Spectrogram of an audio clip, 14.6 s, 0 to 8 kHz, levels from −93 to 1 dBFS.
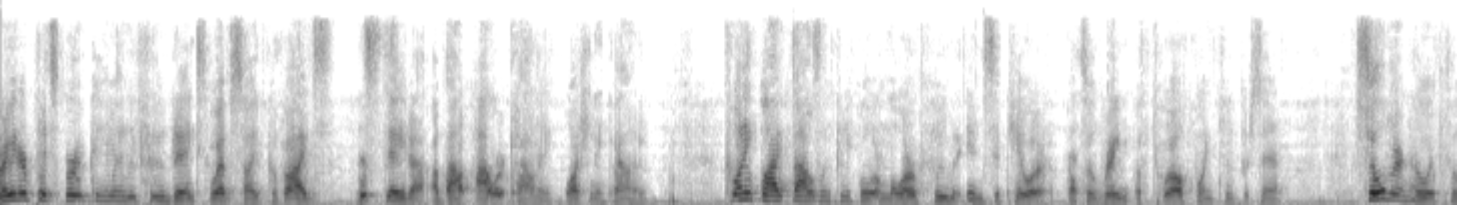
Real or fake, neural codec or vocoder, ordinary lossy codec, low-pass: fake; codec, 24 kHz, 1.5 kbps, HILCodec; AAC, 32 kbps; 7.2 kHz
